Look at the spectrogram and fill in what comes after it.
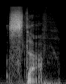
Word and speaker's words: Stuhff: It's pronounced, it's spelled S-T-U-H-F-F. Stuff.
